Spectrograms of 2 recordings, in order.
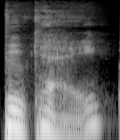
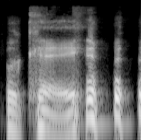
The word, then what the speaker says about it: Bucket: Whose name she insists is pronounced Bouquet. – Bouquet.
